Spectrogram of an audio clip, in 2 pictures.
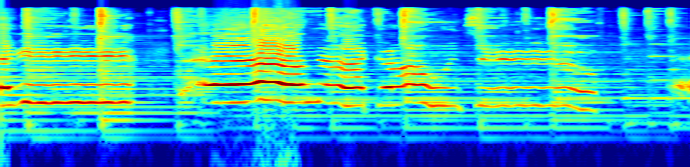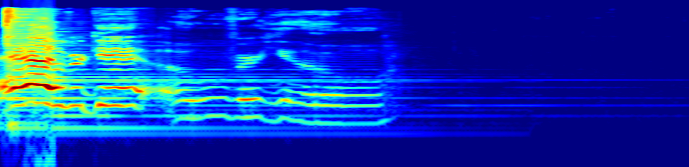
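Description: A woman singing the closing lines of a country ballad to acoustic guitar, holding the last notes with vibrato. The song fades out and stops about eight seconds in.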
